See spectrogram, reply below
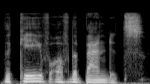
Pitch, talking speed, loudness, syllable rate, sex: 110 Hz, 200 wpm, -16 LUFS, 4.3 syllables/s, male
